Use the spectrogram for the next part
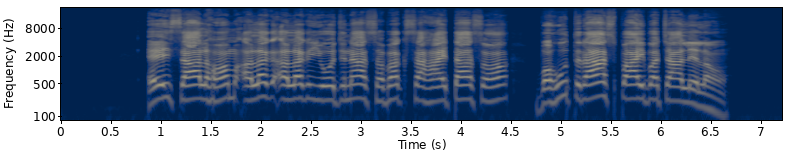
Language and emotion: Maithili, happy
